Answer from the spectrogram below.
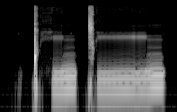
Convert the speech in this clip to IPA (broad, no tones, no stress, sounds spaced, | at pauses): ǃʰ i ŋ ǀ iː ŋ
